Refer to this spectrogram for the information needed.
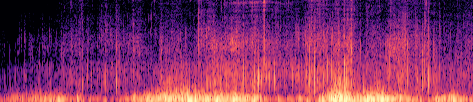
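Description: Footsteps crunch through dry, sparse alfalfa in a farm field in central Arizona, a steady walking rhythm of rustling, brittle crackles with heavier low thumps as each foot lands. No one speaks.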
